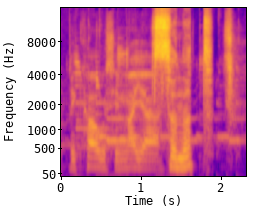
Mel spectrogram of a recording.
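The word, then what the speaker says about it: ts'onot: mayas et les espagnols sa note est la vraie prononciation maya à leur arrivée les espagnols chercher de l'eau les mayas leur disait tout le temps sa note que les espagnols ont changé on ces notes parce qu'il n'arrivait pas le prononcer ça signifie puits souterrains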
